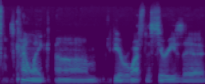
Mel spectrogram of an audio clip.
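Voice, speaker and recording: A man with an American accent, very deep and low in pitch, at a moderate pace. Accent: funny accent (own words). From United States. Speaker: YouTuber. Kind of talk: casual monologue. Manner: rambling, hesitant with fillers.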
